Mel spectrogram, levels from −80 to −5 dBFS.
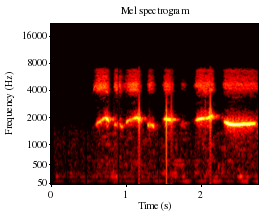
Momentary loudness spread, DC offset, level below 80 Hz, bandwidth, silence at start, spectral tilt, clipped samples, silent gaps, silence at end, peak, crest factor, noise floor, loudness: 13 LU; under 0.1%; -70 dBFS; 7.4 kHz; 0.55 s; 1.5 dB/octave; under 0.1%; none; 0 s; -4 dBFS; 14 dB; -63 dBFS; -18 LUFS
